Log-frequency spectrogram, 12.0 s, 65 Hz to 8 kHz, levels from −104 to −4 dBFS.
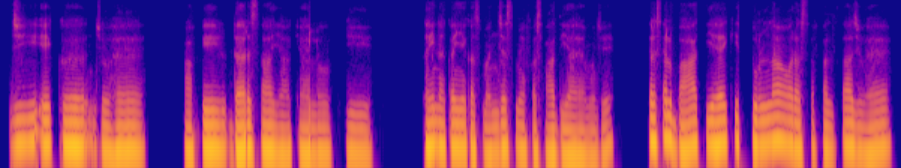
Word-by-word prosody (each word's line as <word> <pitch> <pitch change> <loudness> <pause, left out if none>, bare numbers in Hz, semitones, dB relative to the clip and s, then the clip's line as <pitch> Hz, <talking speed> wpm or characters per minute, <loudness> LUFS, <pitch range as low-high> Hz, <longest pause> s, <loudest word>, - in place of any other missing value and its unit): जी, 130 +2 0 0.2
एक 125 - -2 0.6
जो 110 -2 -1
है 110 +1 +2 0.6
काफ़ी 110 +1 +2
डर-सा, 110 +1 +4
या 100 -2 +1
कह 105 0 -2
लो 100 0 -2
कि 100 0 -5 0.7
कहीं 120 +1 +5
न 120 -1 +2
कहीं 115 0 +1
एक 115 - -2
असमंजस 105 +2 -2
में 110 -1 -1
फँसा 100 -1 -2
दिया 95 0 -1
है 95 0 0
मुझे। 95 +3 -5 0.6
दरअसल 140 +2 +3
बात 120 +3 +3
ये 125 0 +4
है 130 - +4
कि 135 +3 -4
तुलना 130 +2 0
और 125 -2 +1
असफलता 110 +1 -3
जो 105 -1 -3
है, 110 +3 -1
110 Hz, 150 wpm, -29 LUFS, 105-120 Hz, 0.7 s, कहीं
